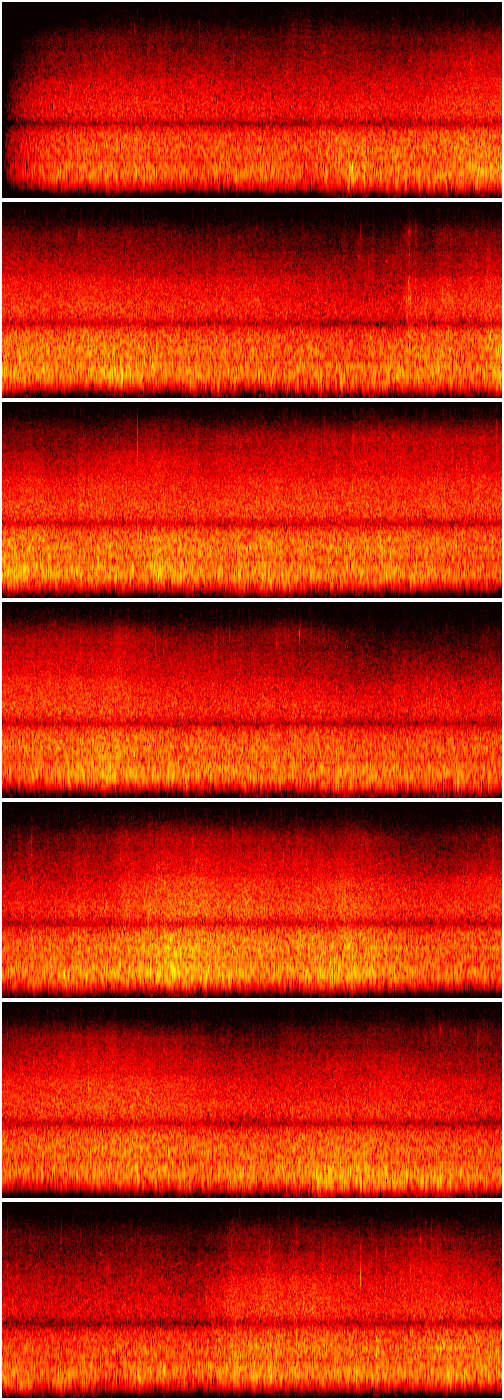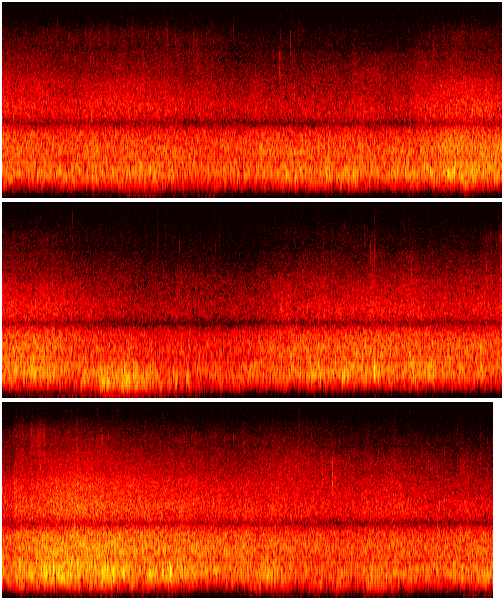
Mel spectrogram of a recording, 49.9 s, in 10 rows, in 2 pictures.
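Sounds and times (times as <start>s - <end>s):
ocean waves: 0.1s - 49.9s.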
